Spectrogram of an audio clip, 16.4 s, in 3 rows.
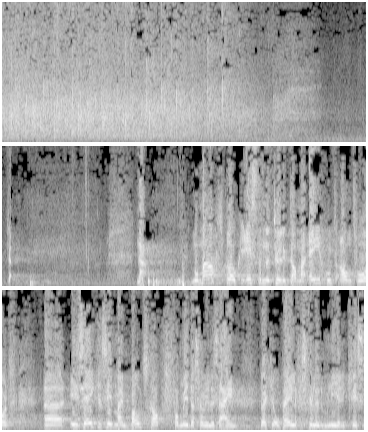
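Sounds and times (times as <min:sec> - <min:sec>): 
audience applause: 0:00.0 - 0:04.6
speech: 0:08.3 - 0:16.3.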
